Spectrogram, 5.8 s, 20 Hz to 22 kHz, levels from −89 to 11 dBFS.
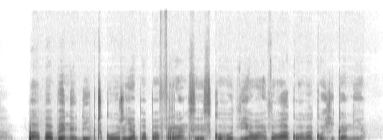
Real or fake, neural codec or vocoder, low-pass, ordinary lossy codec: real; none; none; none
